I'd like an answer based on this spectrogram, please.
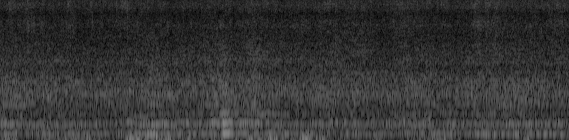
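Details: Steady buzzing of honey bees at work collecting pollen, a smooth layered hum holding its pitch across the whole stretch, with a low rumbling underneath.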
